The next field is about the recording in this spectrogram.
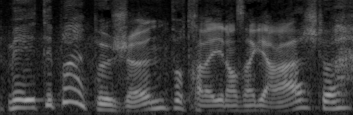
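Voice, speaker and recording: A man's voice: a little high, animated, a little fast, pushed and bright, slight background noise. A man playing a wisecracking, sceptical teenage boy in a French cartoon dub, with a teasing way of talking. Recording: music behind the voice.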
